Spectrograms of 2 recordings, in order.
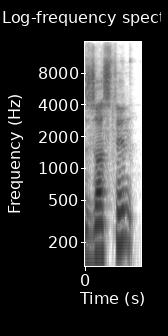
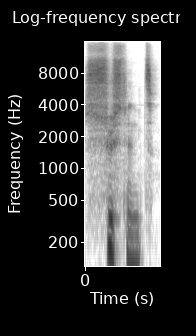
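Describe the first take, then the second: First: The word begins with a buzzing z sound. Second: The word begins with a hissing s sound. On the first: The speaker calls it wrong. "I used to call it Zustant" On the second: The speaker calls it right. "I think the correct pronunciation is Sustant"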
